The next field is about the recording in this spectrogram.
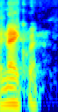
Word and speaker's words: Naquin: Yeah, Naquin.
